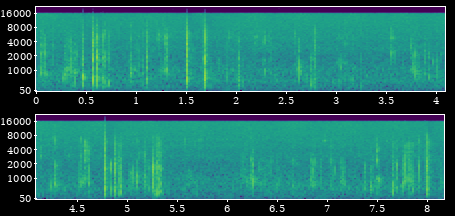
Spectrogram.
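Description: A dog chewing, with irregular crunches and clicks and a few sharper snaps.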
